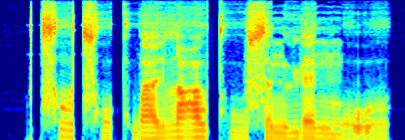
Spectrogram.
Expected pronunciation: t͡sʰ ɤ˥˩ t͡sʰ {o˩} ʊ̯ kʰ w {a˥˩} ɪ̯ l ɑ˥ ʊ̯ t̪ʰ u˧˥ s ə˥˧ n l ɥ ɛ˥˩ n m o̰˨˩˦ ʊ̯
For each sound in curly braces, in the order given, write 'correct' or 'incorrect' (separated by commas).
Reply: correct, incorrect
